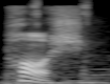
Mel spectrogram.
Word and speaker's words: pox: chamola church which feature the spirit known as pox pronounced posh which was employed by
